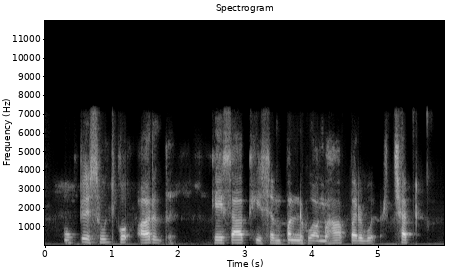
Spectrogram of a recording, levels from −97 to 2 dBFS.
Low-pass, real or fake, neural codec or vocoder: 7.2 kHz; fake; codec, 16 kHz, 1 kbps, X-Codec, HuBERT features, trained on general audio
